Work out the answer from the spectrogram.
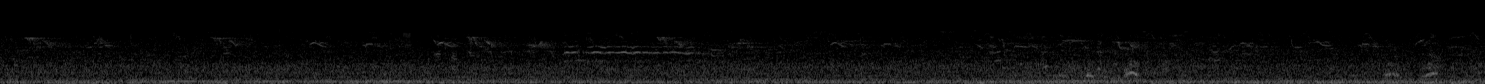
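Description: Birds chirping in short repeated calls over a steady low background rumble, with a brief held whistle-like note about six seconds in.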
